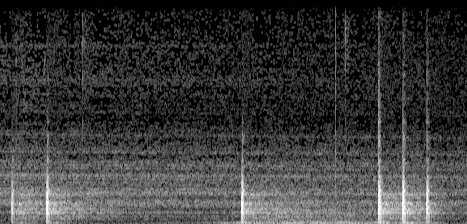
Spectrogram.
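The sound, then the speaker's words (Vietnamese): Knocking on a door at night: sharp raps spaced unevenly, two near the start, one midway and a quick group of three near the end, over a low steady background. “Và tiếng gõ cửa đều đều ở bên ngoài vẫn cứ dội lại.”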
